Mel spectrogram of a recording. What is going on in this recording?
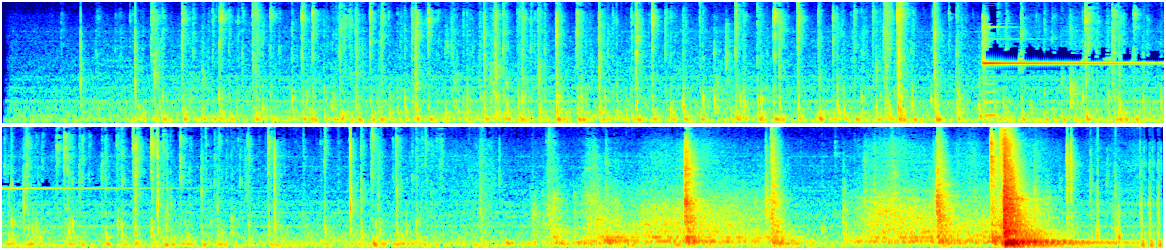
I was typing on my laptop keyboard when the notification came on my phone, but I continued typing. Then I opened and closed my drawer.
